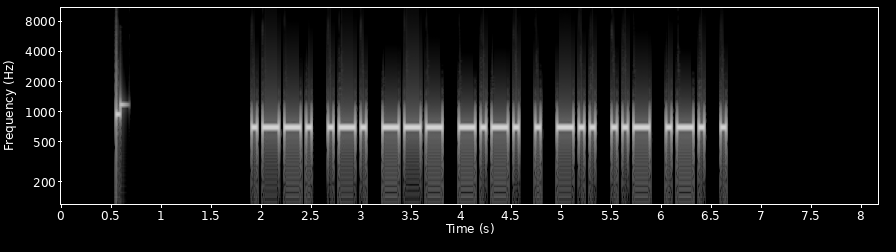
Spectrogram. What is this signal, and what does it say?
Morse code, heard as a keyed tone, about 22 wpm, 700 Hz. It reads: PROCEDURE
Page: Morse Code Ninja practice 22wpm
